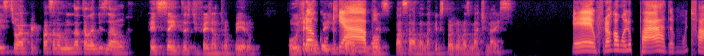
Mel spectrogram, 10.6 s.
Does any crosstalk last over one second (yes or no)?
yes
